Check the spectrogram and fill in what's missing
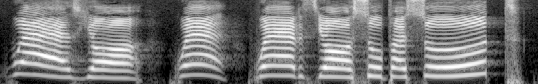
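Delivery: loud, high cartoon-character demand; Edna. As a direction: call it out high, stretching the words. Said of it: "uh, The Incredibles".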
